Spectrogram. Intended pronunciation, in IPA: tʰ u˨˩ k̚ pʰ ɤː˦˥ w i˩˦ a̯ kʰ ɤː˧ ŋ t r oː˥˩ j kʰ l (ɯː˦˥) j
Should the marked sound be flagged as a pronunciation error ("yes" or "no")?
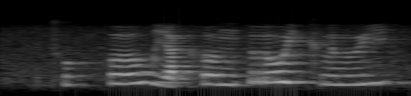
no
